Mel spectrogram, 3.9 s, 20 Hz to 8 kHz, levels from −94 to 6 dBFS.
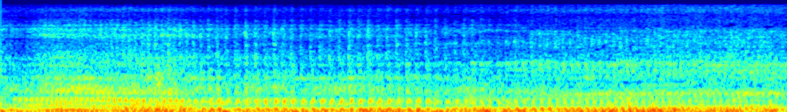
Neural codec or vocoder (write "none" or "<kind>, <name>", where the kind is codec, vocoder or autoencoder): none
